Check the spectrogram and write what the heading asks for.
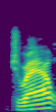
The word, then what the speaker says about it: drow: know that it says it says drow or dro you can do either groomsh grumpsh so basically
